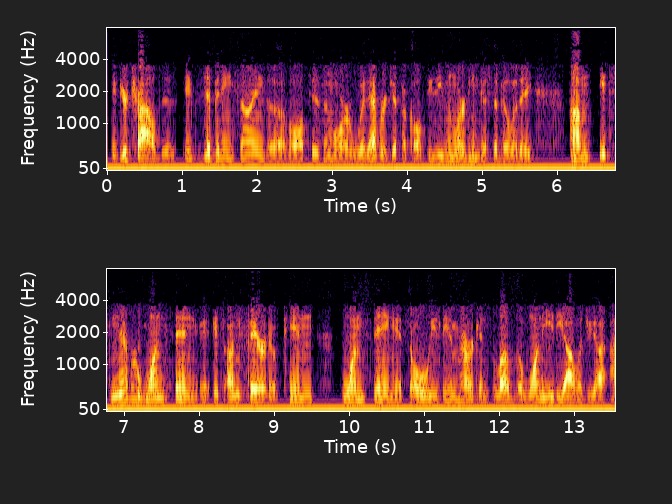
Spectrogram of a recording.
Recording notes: Open Phone Lines. To take calls from listeners.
